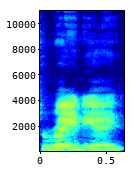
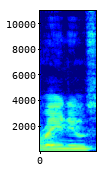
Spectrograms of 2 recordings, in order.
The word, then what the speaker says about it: Reinier: It's Rainier. It's not Rainus. It's Rainier, I believe. Reinier, I think, is the way it's pronounced.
